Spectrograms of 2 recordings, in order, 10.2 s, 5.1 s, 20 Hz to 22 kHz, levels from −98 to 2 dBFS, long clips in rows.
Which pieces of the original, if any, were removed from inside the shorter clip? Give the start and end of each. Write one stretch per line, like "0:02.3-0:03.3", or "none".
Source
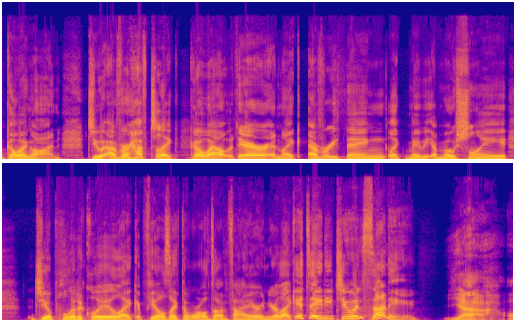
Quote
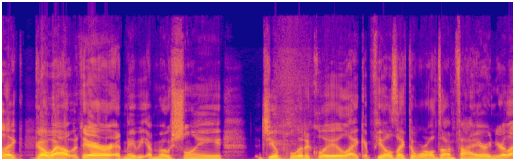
0:02.8-0:04.0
